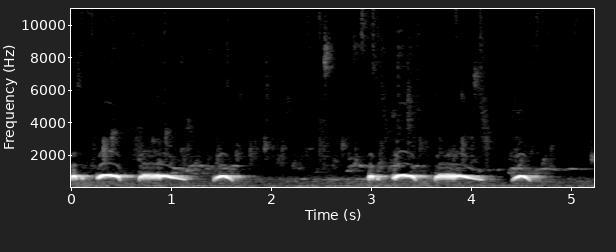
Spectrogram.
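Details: Spotted dove kept to lure other doves, said to sing eagerly noon, afternoon and night: two clear coo phrases, short hooked notes then a longer sliding coo and a final arched note, with faint higher twitters behind.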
